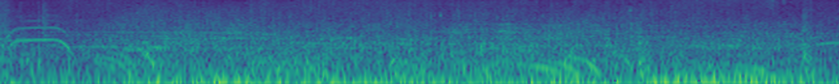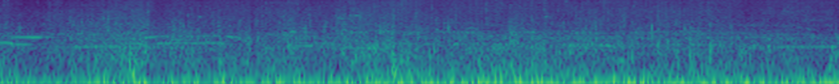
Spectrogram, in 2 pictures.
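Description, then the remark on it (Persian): Cannon fire booms repeatedly through a loud, dense wash of battle noise as every available cannon fires at a city's land-side walls, with deep low thuds landing one after another over a constant rumbling din. “هرچی توپ داریم و به دیواره یه سمت خشکی شلیک.”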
